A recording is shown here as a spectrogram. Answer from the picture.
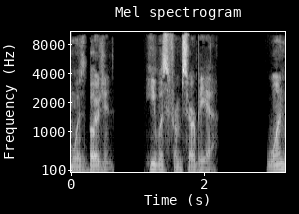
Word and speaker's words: Bojan: Bojan, pronounced Bojan, possesses impressive training and credentials.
